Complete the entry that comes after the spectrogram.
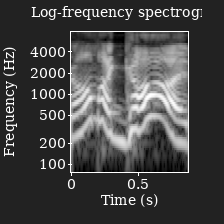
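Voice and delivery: mock very loud, fretful outburst, high. Teasing a co-speaker about how they sound speaking Dutch, imitating a worried voice. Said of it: "so much worry in your voice".

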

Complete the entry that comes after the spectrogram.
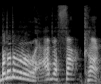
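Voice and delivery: high, squeaky put-on puppet voice. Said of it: "impression you do of me just sounds like Zippy from Rainbow".

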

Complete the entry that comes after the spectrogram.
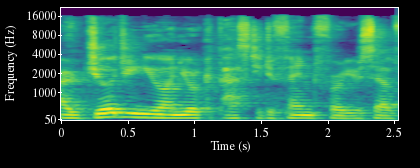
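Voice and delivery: ordinary delivery

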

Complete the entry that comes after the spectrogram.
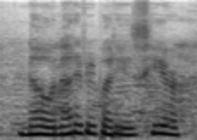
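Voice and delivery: small, shy, meek, timid little voice. Retelling a bus trip, someone in the back answering, imitating a meek voice. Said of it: "this meek voice in the back go".

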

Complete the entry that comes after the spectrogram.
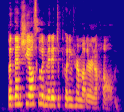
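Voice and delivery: ordinary talk

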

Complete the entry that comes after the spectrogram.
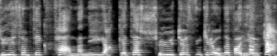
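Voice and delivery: mock high-pitched, shrill, loud, furious outburst. Retelling how mom came in and what she said, imitating someone furious. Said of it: "så var hun jo rasende".

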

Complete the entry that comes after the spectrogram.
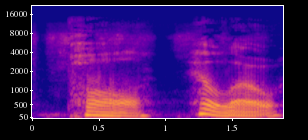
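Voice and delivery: low, subdued character voice. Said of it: "I said that in my subdued Uncle Leo voice".

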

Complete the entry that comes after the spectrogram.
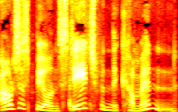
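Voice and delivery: ordinary talk

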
